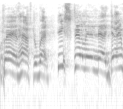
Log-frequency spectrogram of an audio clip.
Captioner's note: none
